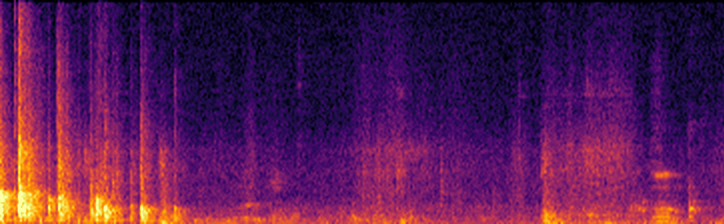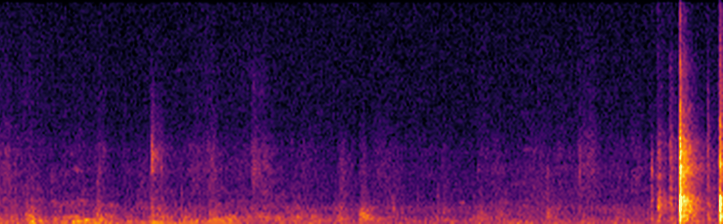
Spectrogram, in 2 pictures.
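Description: Several men murmur and talk quietly nearby.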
